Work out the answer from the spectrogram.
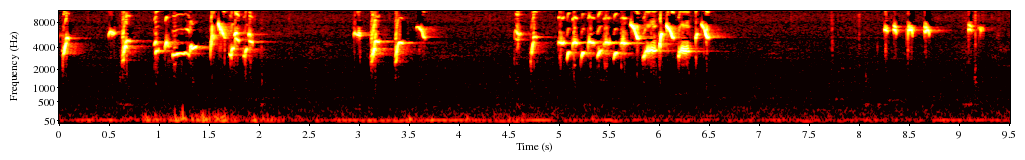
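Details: Aviary European goldfinch singing the Malaga copy song: short clusters of high, sharp chirps and twittering notes, a longer rapid trilled run near the middle, then a few faint notes, with quiet gaps between phrases.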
